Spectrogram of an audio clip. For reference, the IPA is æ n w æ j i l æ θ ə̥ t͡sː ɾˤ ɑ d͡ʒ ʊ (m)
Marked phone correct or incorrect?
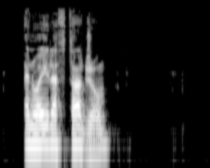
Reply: correct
